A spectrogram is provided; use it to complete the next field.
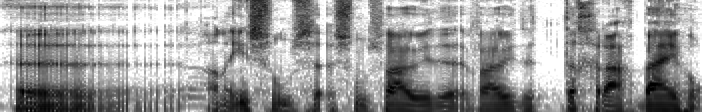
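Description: Very deep and low, the man's voice has a dark, mellow tone. He keeps a moderate pace with ordinary pitch variation. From Netherlands, Moroccan family. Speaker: podcast host. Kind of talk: casual chat. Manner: halting.

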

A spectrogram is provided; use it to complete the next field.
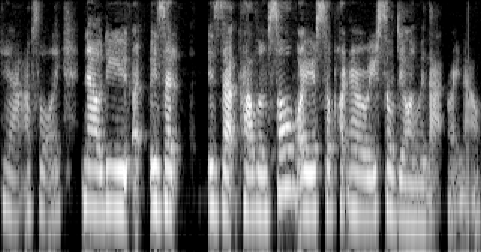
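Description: A woman with a plain, everyday voice, medium pitch and ordinary pitch variation, at a fairly quick pace with big swings in loudness, against a quiet background. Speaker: podcast host. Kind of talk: interview. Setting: video call.

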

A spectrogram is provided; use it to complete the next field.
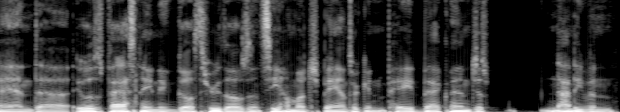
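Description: On a very clean recording with a silent background, a man talks at a very fast pace in a very deep, low pitch, with a dark, mellow, somewhat breathy tone and fairly even intonation. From Michigan, Mason. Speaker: musician. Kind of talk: casual chat. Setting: studio.

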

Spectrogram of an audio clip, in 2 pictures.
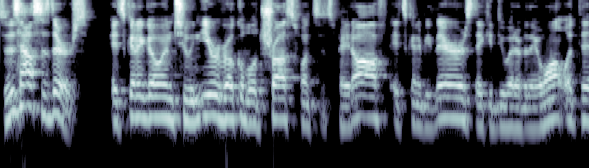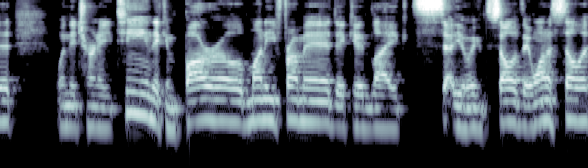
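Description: Here a man with a plain, everyday voice speaks at a fairly quick pace, fairly high in pitch with ordinary pitch variation. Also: hardly any pauses, very clean recording, silent background. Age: 30s. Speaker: digital marketing agency founder and investor. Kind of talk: casual interview.

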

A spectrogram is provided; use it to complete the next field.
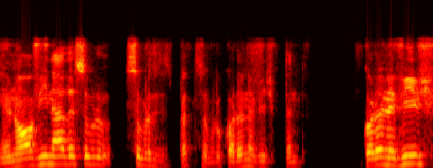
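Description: A man with a high pitch speaks, his pitch shifting in an ordinary way. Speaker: podcast co-host. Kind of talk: casual chat.

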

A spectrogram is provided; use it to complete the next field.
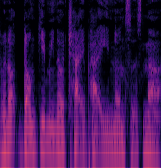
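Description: A man with a London accent speaks at a medium pitch and a fairly quick pace, sounding somewhat breathy. The sound is dry and close with no echo, over a quiet background. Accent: British English, London. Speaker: podcast host. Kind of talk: casual solo commentary. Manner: animated.

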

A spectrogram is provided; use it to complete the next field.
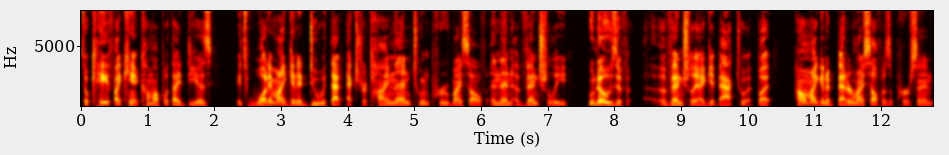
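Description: Here is a man with an ordinary speaking voice, fairly high in pitch with ordinary pitch variation, at a fairly quick pace. The sound is dry and close with no echo, on a very clean recording with a silent background. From Idaho, US. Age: 20s. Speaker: podcast host, music producer. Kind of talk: casual interview chat.

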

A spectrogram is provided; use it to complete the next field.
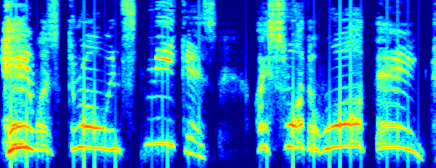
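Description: This put-on character voice has an extremely high pitch and a strong Boston accent. It moves at a very slow pace. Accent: thick Boston.

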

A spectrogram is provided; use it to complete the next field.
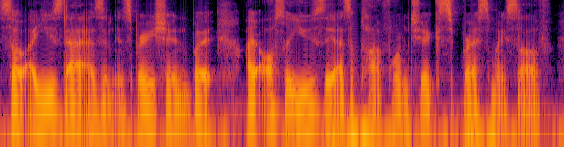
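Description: A man's voice sits very deep and low, with a dark, mellow tone and vocal fry. His pace is moderate and his pitch variation ordinary. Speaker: podcaster. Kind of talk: casual solo podcast, venting. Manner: casual, slangy, halting.

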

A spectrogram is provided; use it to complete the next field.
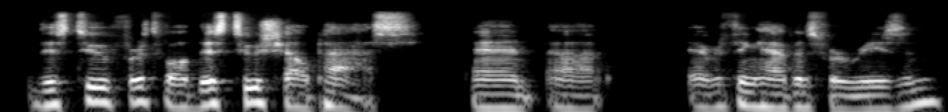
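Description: Against a quiet background, a man with a medium pitch speaks at a moderate pace, somewhat breathy and with ordinary pitch variation. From Canada (Sudbury, Ontario). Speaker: jazz musician. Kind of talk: interview.

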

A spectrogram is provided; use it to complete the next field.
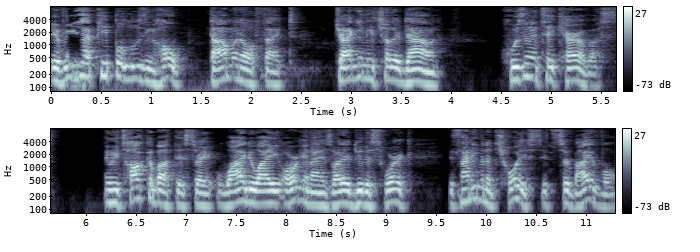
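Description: Speaking at a fairly quick pace, a man with an ordinary speaking voice and a fairly high pitch is heard on a very clean recording with a silent background. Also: ordinary pitch variation. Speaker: environmental and youth organizer. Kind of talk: casual chat.

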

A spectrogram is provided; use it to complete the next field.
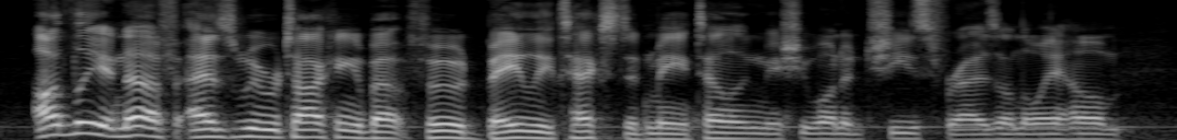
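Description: A man's unremarkable speaking voice at medium pitch, with ordinary pitch variation, a fairly quick pace and hardly any pauses. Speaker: podcast co-host. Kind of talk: casual chat.

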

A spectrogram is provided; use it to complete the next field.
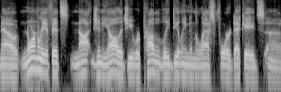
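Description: Against a quiet background, a man with a Southern US accent speaks at a fairly slow pace in a fairly low pitch with ordinary pitch variation, the sound dry and close with no echo. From Mississippi. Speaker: Masonic grand secretary and librarian. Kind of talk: casual interview.

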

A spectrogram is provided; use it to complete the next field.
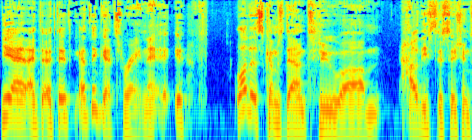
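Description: Speaking at a fairly quick pace, a man has a medium pitch and a normal speaking voice. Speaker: games journalist. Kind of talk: casual chat, gaming podcast.

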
